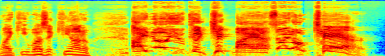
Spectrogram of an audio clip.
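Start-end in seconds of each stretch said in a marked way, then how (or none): 1.3-3.6 mock very high, shrill screaming shriek. Retelling how a drunk man screamed in his face: imitating someone shrieking. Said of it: "he screams in my face, shrieking".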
